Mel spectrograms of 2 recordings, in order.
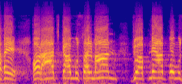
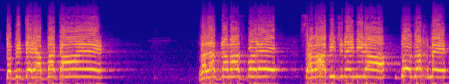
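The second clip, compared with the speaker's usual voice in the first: raised-pitch, ringing challenge; forceful preaching; 5 semitones higher than usual. Acted. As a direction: press each question home like a preacher. (پرجوش خطیبانہ انداز)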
